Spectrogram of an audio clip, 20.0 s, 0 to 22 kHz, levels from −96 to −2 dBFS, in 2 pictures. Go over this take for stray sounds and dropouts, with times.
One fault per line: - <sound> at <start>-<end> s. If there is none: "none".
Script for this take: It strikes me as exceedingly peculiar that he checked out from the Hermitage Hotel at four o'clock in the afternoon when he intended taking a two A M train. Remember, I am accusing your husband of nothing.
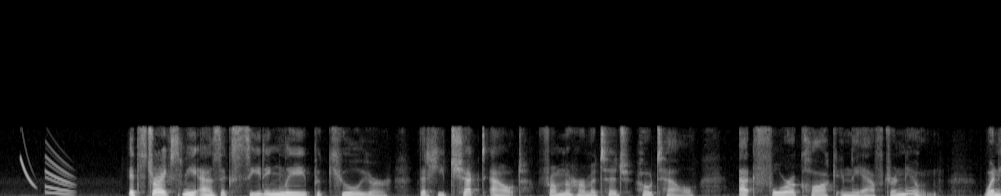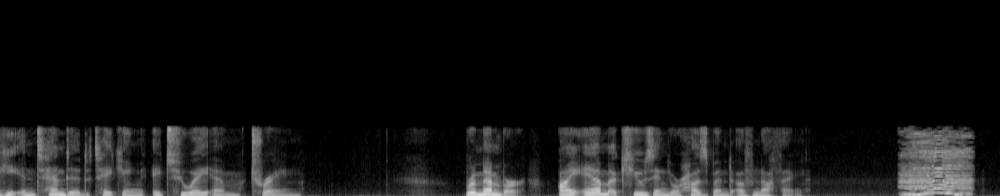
- chirp at 0.2-0.8 s
- squeak at 19.0-19.8 s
